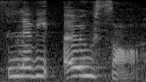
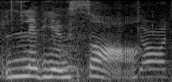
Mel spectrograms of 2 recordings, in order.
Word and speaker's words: Leviosa: someone's eye out besides you're saying it wrong Leviosa not Leviosa Wingardium Leviosa she got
